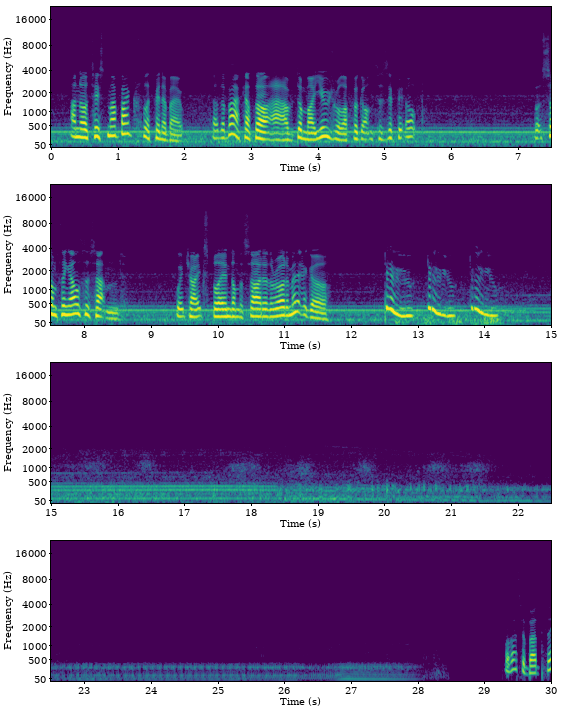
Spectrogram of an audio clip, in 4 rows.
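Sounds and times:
motorcycle engine slowing down: 0:00.0 - 0:28.8.

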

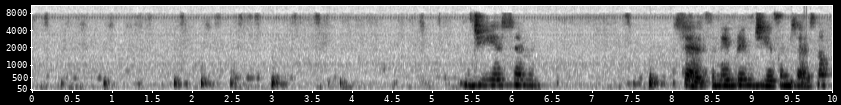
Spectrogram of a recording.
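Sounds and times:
marker writing on whiteboard: 0:00.0 - 0:05.7, 0:06.5 - 0:08.3.

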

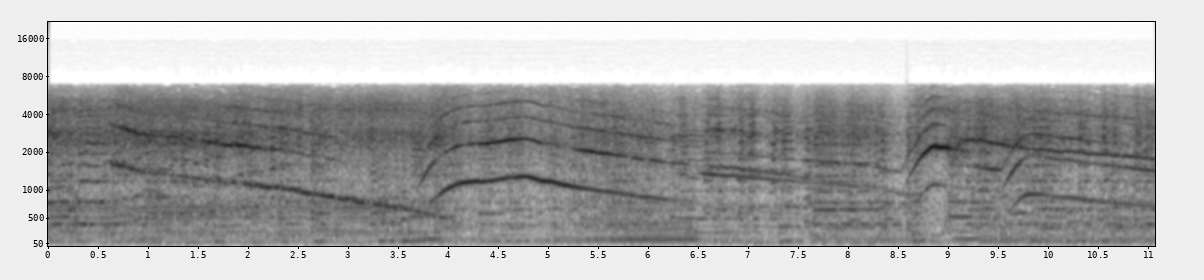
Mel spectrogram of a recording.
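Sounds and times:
orchestral music: 0:00.0 - 0:11.0.

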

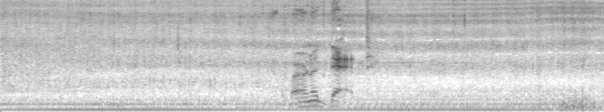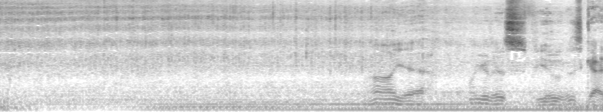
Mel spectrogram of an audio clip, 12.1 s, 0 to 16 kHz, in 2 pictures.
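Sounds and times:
machinery humming: 0:00.0 - 0:12.0
wind rumbling on microphone: 0:05.1 - 0:06.6.

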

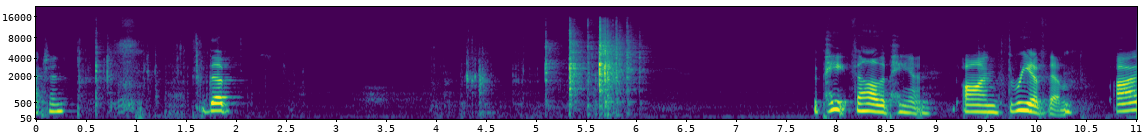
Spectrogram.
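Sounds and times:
paint cakes clicking and rattling: 0:03.9 - 0:06.3.

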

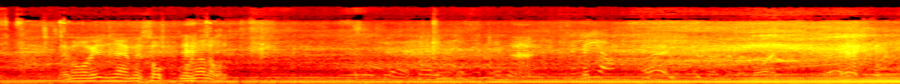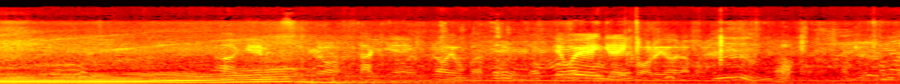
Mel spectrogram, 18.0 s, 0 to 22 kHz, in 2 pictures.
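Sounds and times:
vehicle accelerating past: 0:00.0 - 0:16.1
quiet voices talking: 0:00.0 - 0:18.0.

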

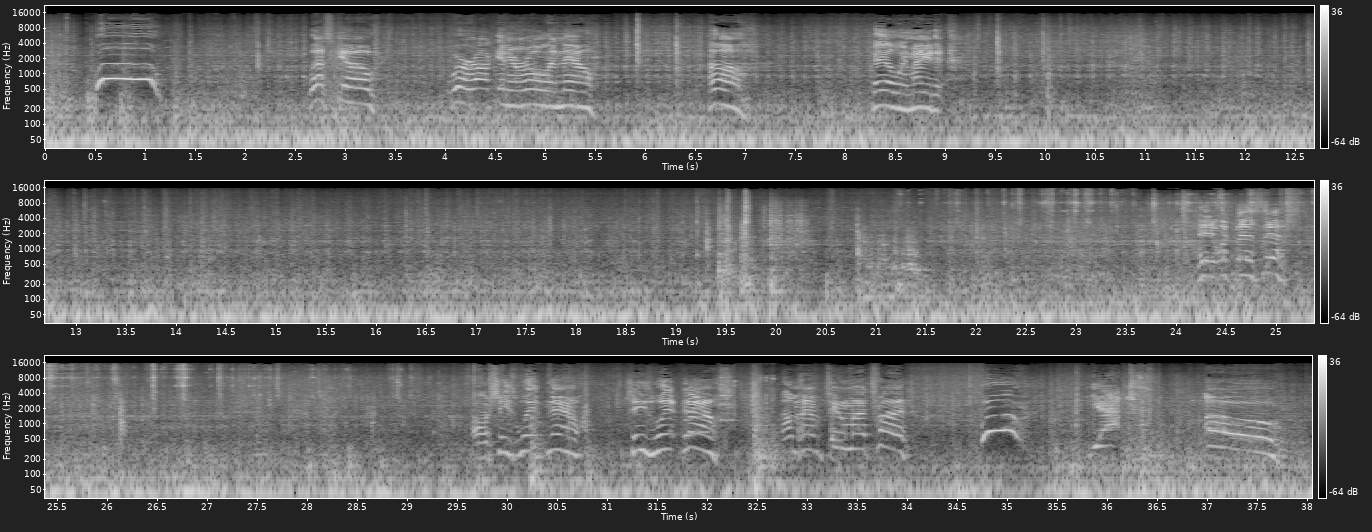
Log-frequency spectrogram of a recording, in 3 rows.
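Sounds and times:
body rattles and knocks: 0:00.0 - 0:38.0
pickup truck rumbling over rough ground: 0:00.0 - 0:38.0.

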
